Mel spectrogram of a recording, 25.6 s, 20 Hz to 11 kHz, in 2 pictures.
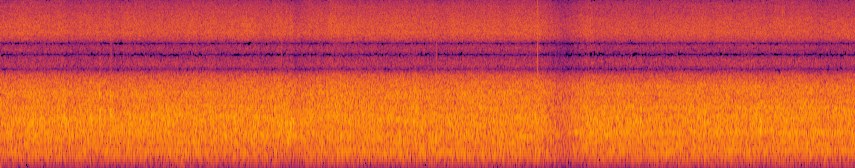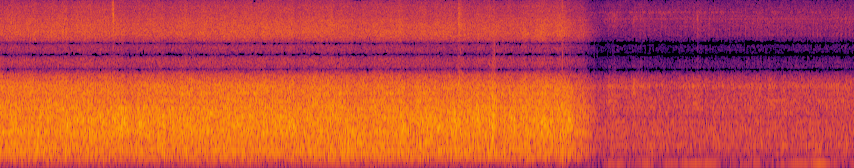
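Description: Sleeper train running at speed: a loud, steady rushing noise from the wheels on the rails and the air. About 22 seconds in it cuts to a much quieter, low rumble with a faint hum.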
